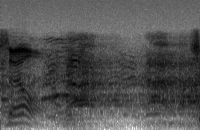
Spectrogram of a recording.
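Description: Faint male commentator speech over a football broadcast, with quiet stadium background noise in the pauses.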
